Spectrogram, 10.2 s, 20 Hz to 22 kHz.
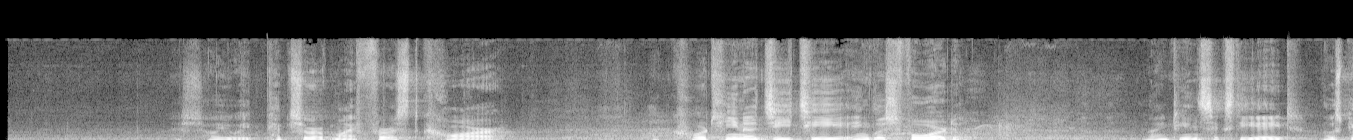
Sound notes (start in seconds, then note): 4.1 audience chuckling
